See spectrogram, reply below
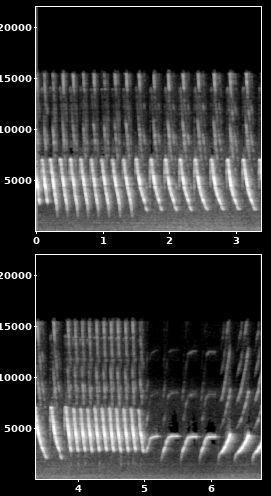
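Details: Belgian canary singing to train young canaries: a long chain of quick downward sweeps and a rolling trill, then slower rising whistled notes toward the end.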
